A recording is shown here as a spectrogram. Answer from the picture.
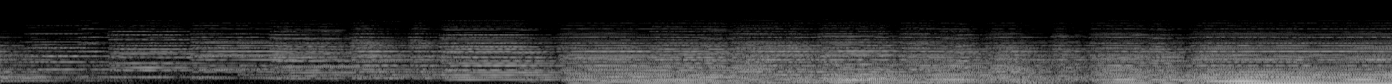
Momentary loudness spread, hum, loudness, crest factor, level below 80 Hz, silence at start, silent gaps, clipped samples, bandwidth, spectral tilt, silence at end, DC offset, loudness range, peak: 10 LU; none; -28 LUFS; 16 dB; -34 dBFS; 0 s; none; under 0.1%; 12 kHz; -6.5 dB/octave; 0 s; under 0.1%; 6 LU; -10 dBFS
